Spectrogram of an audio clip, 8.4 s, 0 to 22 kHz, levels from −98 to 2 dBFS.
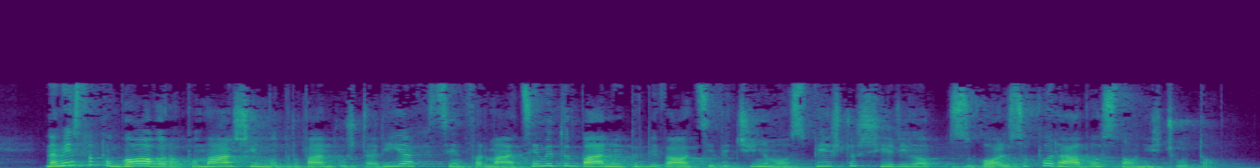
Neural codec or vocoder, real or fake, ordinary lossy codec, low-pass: codec, 44.1 kHz, 7.8 kbps, DAC; fake; MP3, 48 kbps; 14.4 kHz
